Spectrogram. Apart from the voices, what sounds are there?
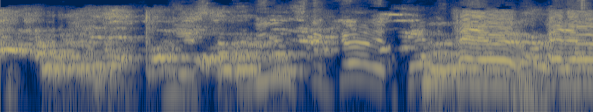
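dog barking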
